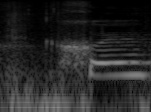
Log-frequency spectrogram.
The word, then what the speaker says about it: sju: In all these words, we can see the SJ combination, and that's why it's pronounced like sju, sjö, sjal.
